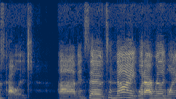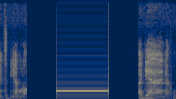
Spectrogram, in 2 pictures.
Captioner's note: beeps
